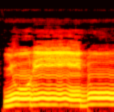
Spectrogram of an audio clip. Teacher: ri dibaca 2 harakat, du dibaca 4 atau 5 harakat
